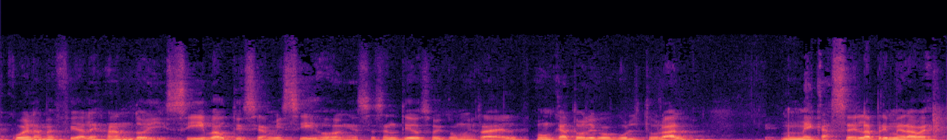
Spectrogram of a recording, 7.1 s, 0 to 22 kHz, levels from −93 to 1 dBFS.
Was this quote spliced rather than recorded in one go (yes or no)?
no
